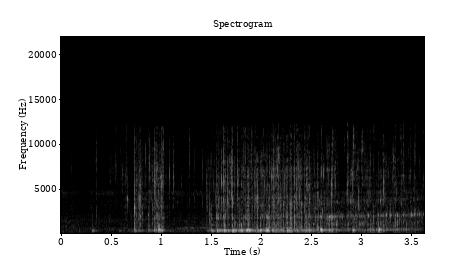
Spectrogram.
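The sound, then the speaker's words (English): Water splashes and gurgles as it's poured into a bottle on the Bright Angel Trail below the rim, starting with a few brief trickles before settling into a steady stream that rises in pitch as it fills. “So if that's all the water you got, you can probably use some more. You want some? I got some.”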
